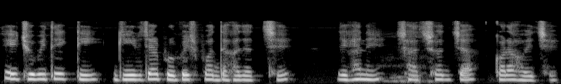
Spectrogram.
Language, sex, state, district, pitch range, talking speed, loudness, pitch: Bengali, female, West Bengal, Alipurduar, 215-230 Hz, 115 wpm, -16 LUFS, 220 Hz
